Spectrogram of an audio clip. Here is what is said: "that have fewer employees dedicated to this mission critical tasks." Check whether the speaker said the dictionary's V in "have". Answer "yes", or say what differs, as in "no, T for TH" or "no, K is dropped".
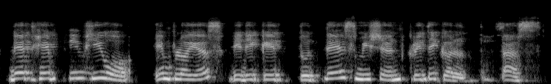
no, P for V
